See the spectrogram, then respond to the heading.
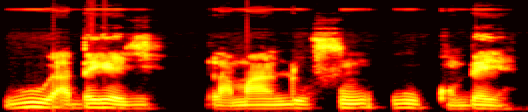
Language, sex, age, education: Yoruba, male, 15-29, tertiary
